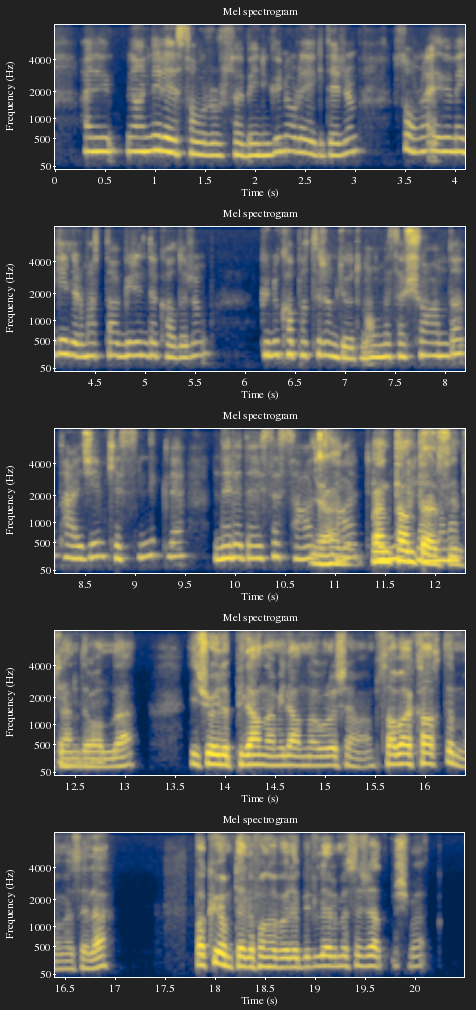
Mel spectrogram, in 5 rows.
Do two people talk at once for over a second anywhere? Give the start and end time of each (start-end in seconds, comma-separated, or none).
10.8-12.8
